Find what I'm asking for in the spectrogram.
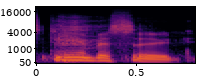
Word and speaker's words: Diamba Sud: How are you, here's your chance to correct Maddie's mispronunciation of the project. Did you get it right or wrong? Diam Bassoud. – Oh, you got pretty close. Diam Bassoud. – Yeah. Diam Bassoud. – Bassoud. Depends how you pronounce it.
